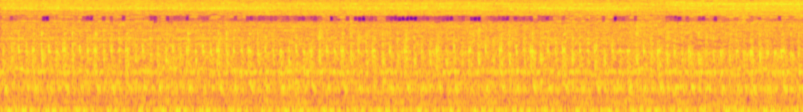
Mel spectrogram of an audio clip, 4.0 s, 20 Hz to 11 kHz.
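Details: 1983 Galaxy boat engine, previously run with RTV as its head gasket and no compression: low, uneven, lumpy-cam-like idle with a heavy throbbing shake; rough idle, suspected misfire, noisy valves also noted.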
